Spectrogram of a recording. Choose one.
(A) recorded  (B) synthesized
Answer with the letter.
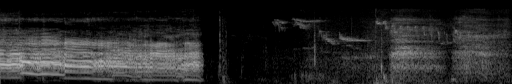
A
